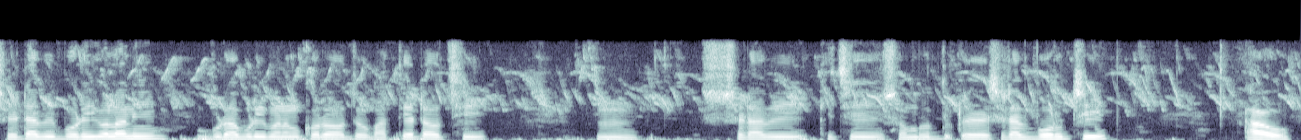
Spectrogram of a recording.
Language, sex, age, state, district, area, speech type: Odia, male, 18-30, Odisha, Malkangiri, urban, spontaneous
